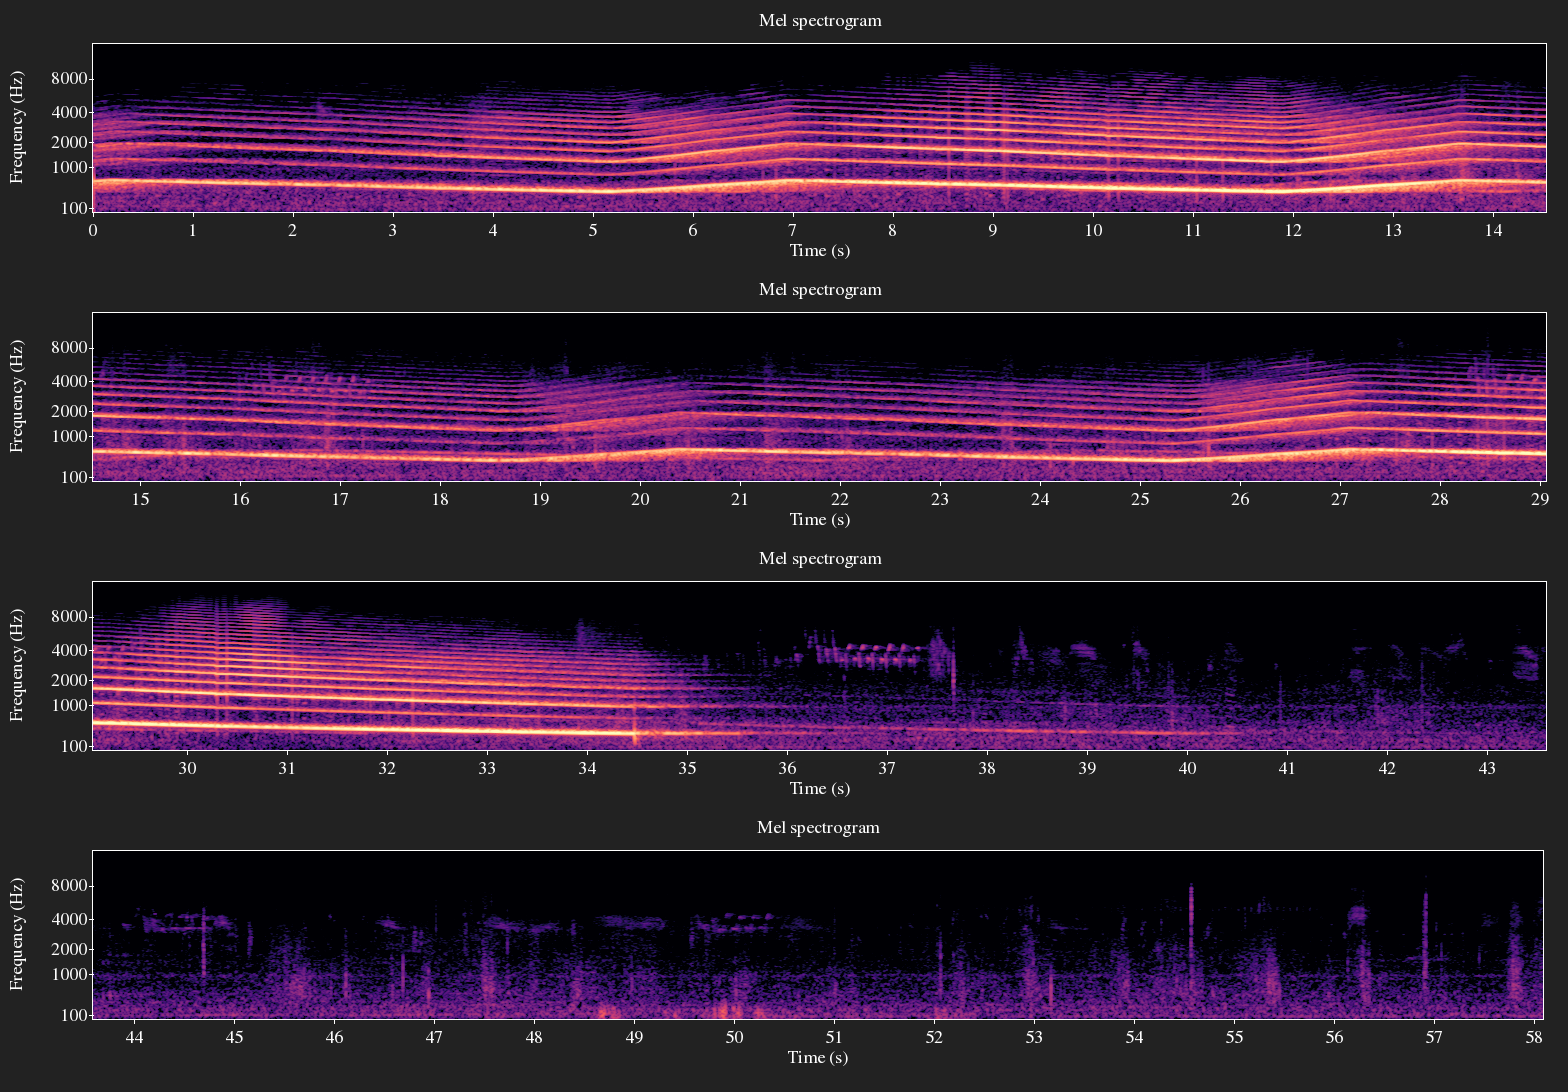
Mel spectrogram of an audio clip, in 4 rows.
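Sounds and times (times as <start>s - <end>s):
warning siren rise-and-fall tone: 0.0s - 40.8s.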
